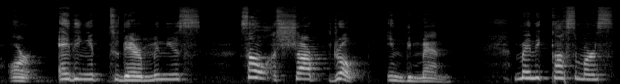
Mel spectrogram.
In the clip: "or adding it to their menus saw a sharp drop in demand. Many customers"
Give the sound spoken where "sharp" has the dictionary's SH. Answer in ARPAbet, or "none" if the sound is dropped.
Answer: SH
